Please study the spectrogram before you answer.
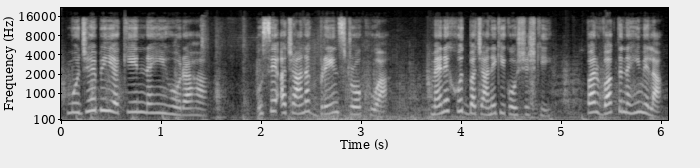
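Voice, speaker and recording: A woman's voice: high voice, animated, brisk. An actress playing a scheming young woman who offers false comfort and slyly coaxes a grieving man, in a dubbed drama. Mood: consoling. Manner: falsely consoling, sly.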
